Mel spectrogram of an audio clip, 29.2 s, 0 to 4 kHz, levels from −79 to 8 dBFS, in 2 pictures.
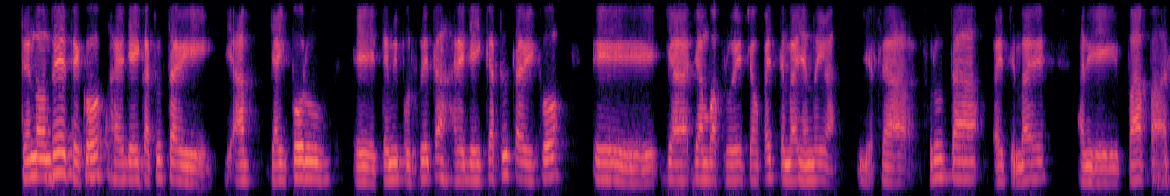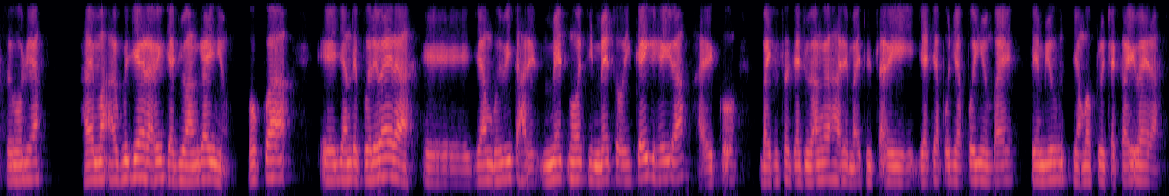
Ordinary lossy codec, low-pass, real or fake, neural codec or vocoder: Opus, 16 kbps; 3.6 kHz; fake; vocoder, 44.1 kHz, 80 mel bands, Vocos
